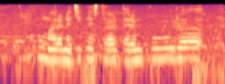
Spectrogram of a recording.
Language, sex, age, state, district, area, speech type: Gujarati, female, 18-30, Gujarat, Valsad, rural, spontaneous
